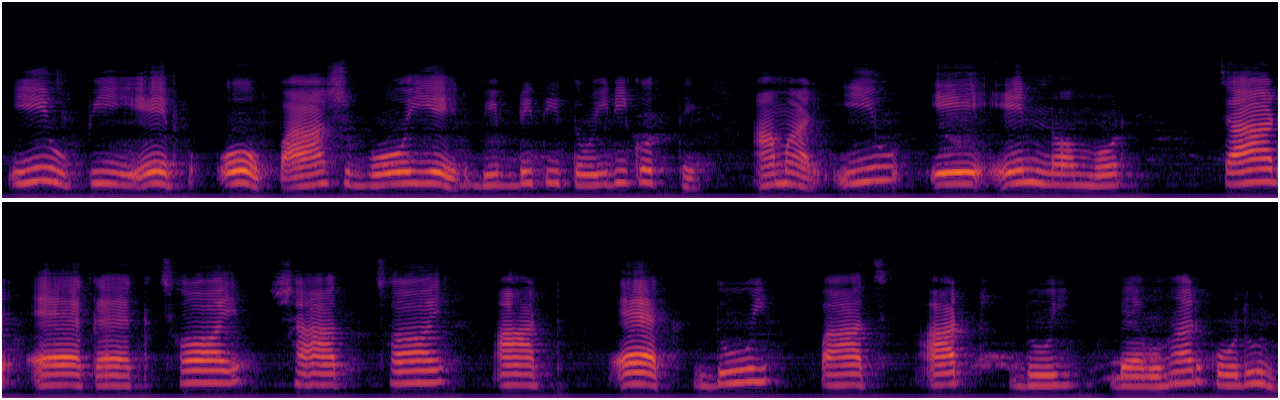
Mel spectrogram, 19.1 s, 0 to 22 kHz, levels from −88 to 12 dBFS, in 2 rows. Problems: none marked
